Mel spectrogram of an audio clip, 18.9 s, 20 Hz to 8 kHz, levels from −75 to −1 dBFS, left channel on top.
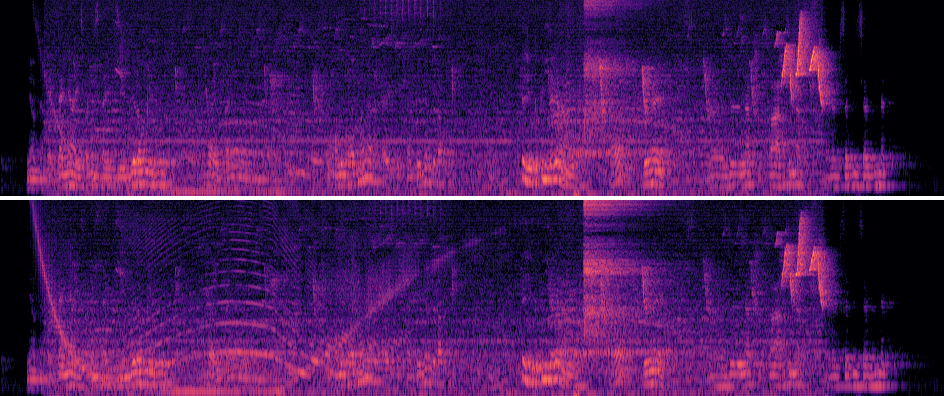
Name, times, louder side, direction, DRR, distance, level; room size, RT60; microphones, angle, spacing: voice 1, 0.5-4.1 9.7-10.0 10.4-11.6 13.0-13.3 14.1-16.1 16.4-17.7, left 1 dB, 70° left, 5 dB, 1.0 m, -33 dB
sound 1, 0.6-10.8, right 6 dB, 90° right, 0.3 m, -39 dB
sound 2, 0.8-16.5, left 2 dB, 25° left, 1.1 m, -32 dB
voice 2, 4.1-5.9 6.2-9.2 12.2-13.2 16.5-16.6, left 1 dB, 5° left, 6 dB, 0.6 m, -35 dB
sound 3, 11.5-13.4, right 9 dB, 45° right, 0.8 m, -28 dB
7.0 x 5.8 x 7.2 m, 1.4 s
head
